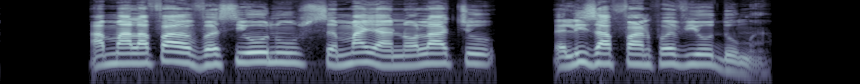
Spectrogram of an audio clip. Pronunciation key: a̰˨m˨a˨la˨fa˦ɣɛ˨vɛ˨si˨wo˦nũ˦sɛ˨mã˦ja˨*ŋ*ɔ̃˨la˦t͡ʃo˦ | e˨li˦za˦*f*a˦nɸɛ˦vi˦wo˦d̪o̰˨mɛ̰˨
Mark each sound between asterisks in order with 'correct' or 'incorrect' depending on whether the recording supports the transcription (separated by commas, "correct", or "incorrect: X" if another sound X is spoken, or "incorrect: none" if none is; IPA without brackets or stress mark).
incorrect: n, correct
